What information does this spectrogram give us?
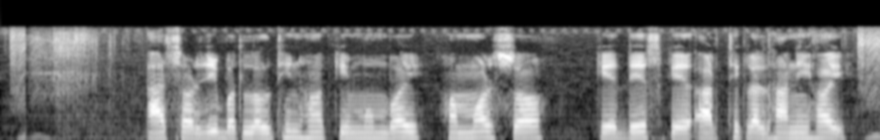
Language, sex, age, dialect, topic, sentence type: Magahi, male, 18-24, Western, banking, statement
